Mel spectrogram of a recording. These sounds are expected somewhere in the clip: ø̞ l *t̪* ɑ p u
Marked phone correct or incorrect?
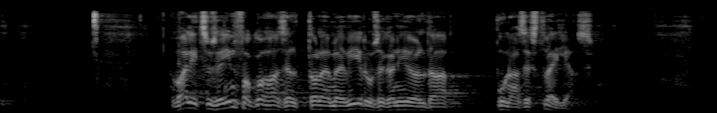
incorrect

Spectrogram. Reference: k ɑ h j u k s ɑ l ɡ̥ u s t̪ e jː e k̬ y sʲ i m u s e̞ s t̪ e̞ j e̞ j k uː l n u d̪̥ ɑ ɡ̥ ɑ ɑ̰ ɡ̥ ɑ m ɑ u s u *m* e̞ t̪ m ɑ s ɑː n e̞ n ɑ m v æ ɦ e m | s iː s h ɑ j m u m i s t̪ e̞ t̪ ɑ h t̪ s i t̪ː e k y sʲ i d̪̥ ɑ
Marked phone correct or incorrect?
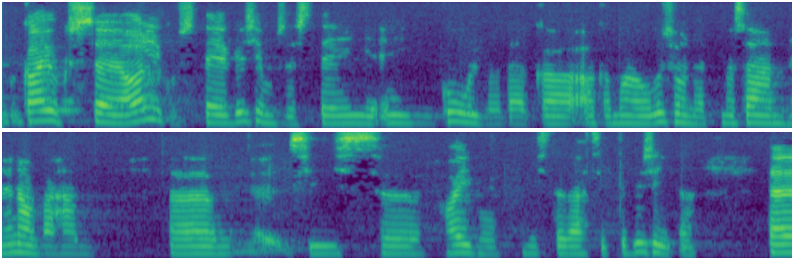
incorrect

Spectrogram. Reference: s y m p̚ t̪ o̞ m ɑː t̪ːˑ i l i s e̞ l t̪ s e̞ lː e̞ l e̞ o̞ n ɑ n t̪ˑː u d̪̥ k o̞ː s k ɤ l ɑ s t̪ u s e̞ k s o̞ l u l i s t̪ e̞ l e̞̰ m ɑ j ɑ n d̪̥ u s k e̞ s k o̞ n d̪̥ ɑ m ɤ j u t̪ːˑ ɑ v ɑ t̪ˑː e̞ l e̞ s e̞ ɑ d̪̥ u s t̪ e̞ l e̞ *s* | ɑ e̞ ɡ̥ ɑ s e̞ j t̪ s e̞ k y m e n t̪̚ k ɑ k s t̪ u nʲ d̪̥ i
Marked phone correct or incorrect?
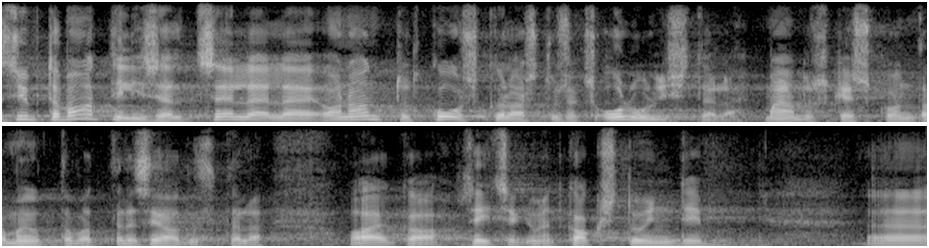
incorrect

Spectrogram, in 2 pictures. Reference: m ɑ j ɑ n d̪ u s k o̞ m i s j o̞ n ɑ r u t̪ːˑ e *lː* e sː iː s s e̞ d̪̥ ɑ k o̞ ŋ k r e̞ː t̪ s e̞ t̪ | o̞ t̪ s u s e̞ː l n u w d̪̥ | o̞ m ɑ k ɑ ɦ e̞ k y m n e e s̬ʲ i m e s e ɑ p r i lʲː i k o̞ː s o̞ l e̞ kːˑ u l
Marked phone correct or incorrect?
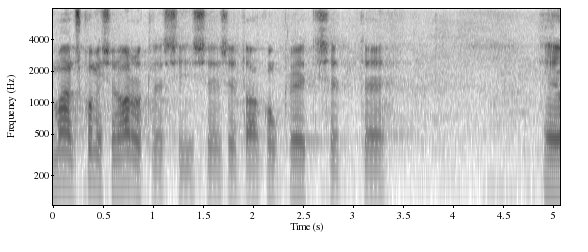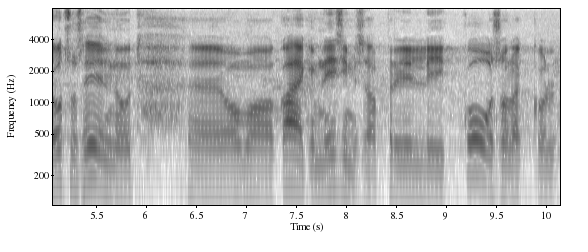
incorrect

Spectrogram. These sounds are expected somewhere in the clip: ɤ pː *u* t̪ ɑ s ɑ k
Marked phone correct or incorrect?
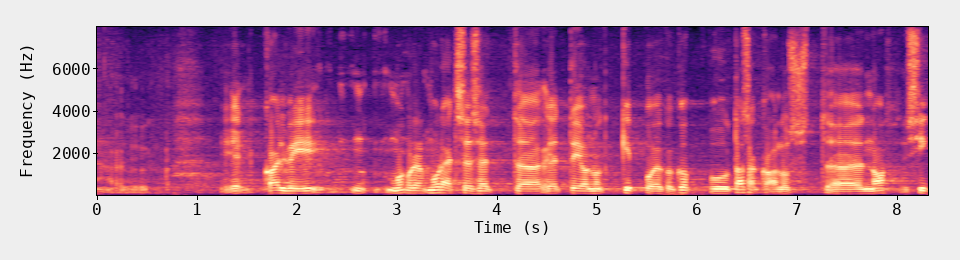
correct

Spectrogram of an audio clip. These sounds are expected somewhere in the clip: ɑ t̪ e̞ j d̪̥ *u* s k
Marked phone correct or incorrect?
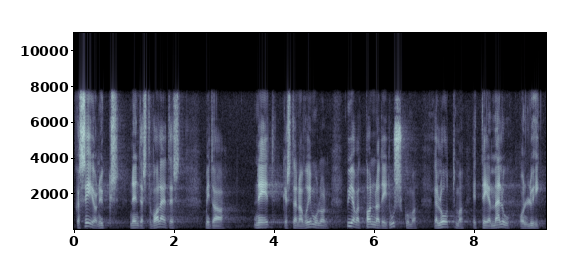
correct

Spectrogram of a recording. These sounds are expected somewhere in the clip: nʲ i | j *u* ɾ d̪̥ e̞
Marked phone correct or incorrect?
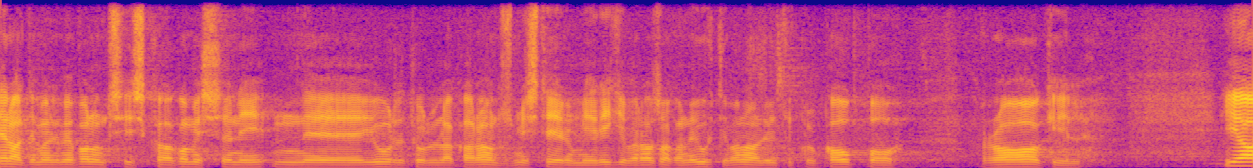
incorrect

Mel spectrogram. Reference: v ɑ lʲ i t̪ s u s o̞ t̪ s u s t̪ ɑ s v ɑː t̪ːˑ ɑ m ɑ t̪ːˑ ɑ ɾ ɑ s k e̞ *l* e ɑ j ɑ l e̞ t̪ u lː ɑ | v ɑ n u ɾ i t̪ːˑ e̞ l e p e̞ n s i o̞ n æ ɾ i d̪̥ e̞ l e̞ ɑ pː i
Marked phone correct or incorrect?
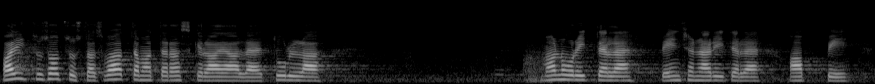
correct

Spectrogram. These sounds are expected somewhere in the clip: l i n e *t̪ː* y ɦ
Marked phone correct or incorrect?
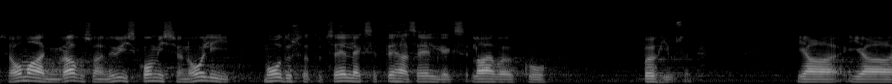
incorrect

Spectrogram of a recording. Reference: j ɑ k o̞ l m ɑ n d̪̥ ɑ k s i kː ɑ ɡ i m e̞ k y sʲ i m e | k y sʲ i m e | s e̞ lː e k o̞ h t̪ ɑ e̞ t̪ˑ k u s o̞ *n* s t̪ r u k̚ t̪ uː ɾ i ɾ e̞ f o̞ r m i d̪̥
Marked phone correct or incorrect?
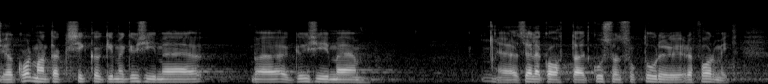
correct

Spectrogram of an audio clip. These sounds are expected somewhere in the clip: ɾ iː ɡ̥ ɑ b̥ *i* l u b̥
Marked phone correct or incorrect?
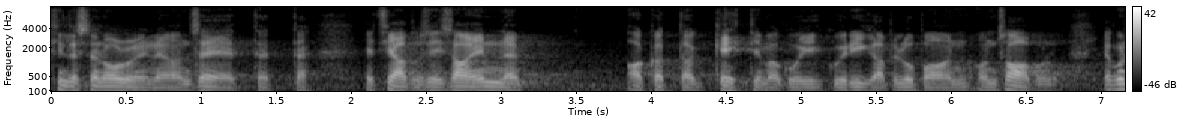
correct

